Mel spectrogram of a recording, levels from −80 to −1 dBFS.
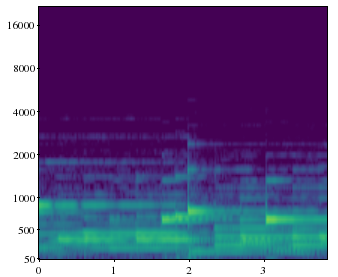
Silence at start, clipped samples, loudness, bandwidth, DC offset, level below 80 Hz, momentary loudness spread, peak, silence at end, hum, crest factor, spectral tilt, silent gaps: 0 s; under 0.1%; -28 LUFS; 4.7 kHz; under 0.1%; -64 dBFS; 8 LU; -14 dBFS; 0 s; none; 14 dB; -10.5 dB/octave; none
